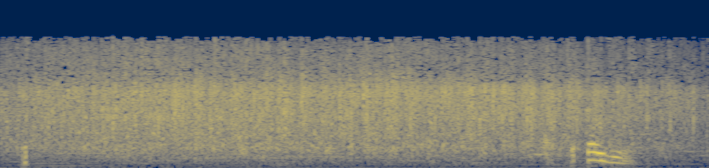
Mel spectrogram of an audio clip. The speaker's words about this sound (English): let's clap for all the mothers on this platform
